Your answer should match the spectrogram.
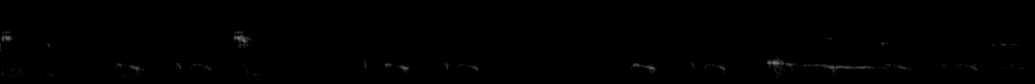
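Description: Faint bird calls: short falling notes, often in pairs, repeating throughout, with a few sharper, louder calls at the very start, about two and a half seconds in, and just before eight seconds.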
